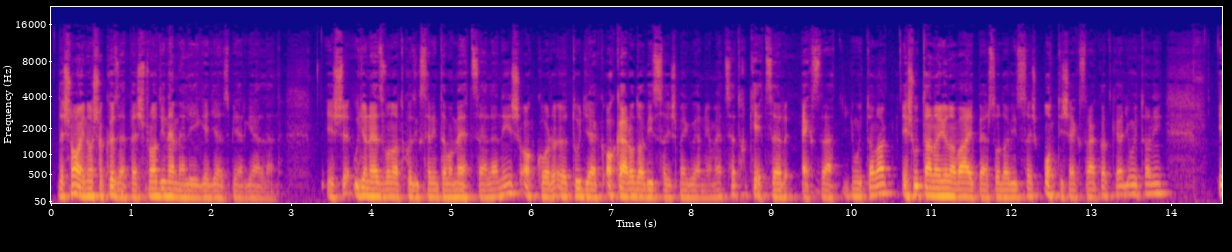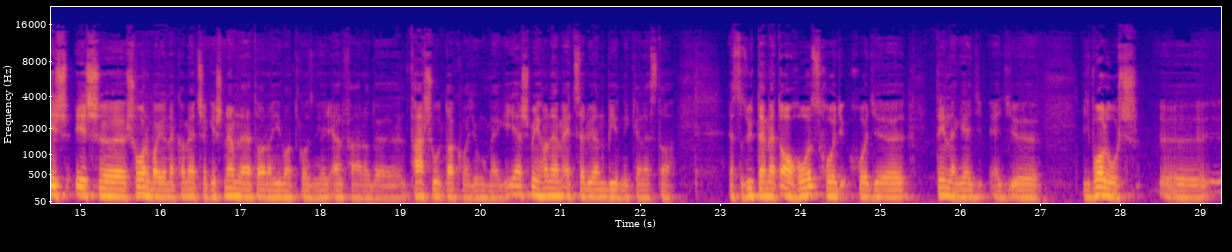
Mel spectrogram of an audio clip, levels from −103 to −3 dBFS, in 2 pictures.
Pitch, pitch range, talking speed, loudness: 110 Hz, 105-120 Hz, 155 wpm, -28 LUFS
